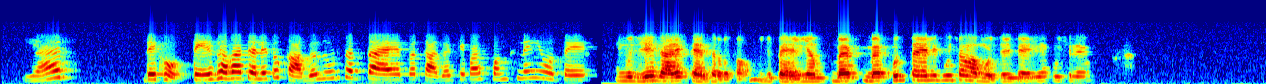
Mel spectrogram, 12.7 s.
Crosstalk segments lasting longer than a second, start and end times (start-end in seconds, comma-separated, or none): none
